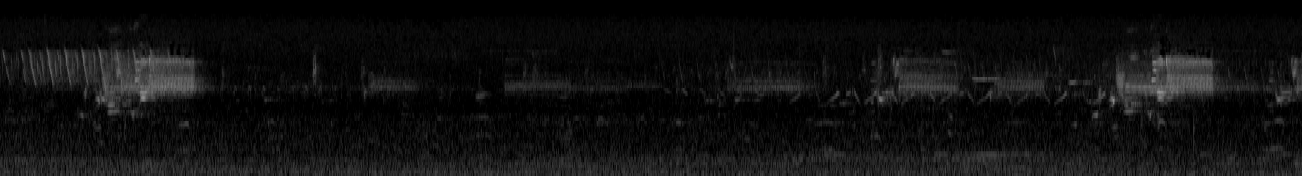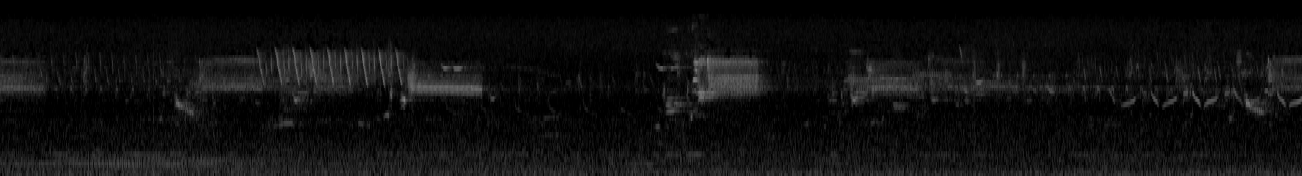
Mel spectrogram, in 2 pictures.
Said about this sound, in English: That sound? Sound kind of like Northern Cardinal singing, but a little off. It's not close though. Huh. So I have to wait and see if it gets closer.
